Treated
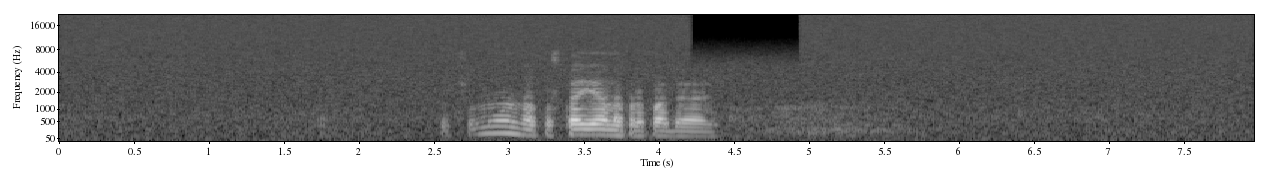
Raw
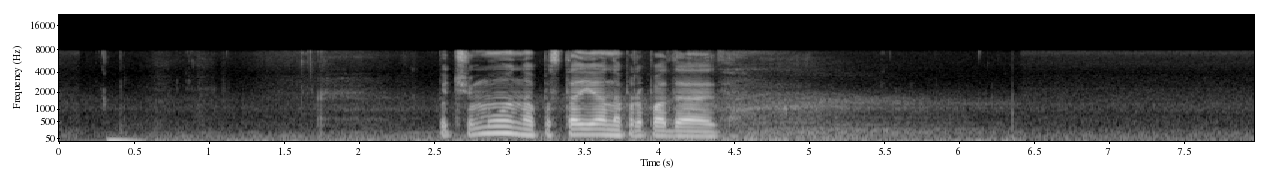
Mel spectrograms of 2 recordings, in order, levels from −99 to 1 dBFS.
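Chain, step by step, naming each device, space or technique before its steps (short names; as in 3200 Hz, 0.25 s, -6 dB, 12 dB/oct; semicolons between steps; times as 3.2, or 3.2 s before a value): Wiener smoothing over 25 samples; shortwave radio (BPF 280–2800 Hz; tremolo 0.57 Hz, depth 75%; white noise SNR 11 dB); 4.19–4.93 LPF 5300 Hz 24 dB/oct; bell 660 Hz +2.5 dB 0.88 oct; doubler 18 ms -5.5 dB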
